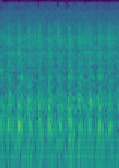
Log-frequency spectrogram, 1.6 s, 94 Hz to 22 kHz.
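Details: Car probably sitting about six or seven years, 131,854 miles, charged battery, cranking: even, brisk cranking at about seven compression beats a second, but the engine never fires and the tach doesn't move; crank no start, cause unconfirmed.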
